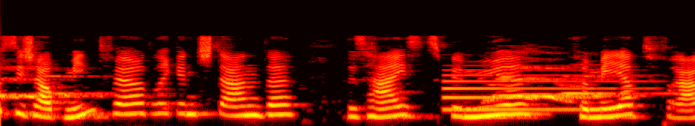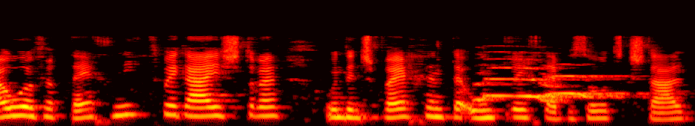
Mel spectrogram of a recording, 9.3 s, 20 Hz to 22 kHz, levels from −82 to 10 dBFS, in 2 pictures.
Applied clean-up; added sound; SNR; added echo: classical method Wiener filter.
